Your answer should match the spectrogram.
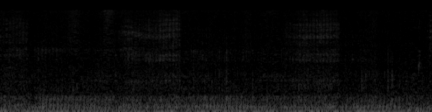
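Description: Domestic cat purring, a soft, steady low rumble from the cat held close to the microphone; a contented purr, the sign of a cat in a very good mood.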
